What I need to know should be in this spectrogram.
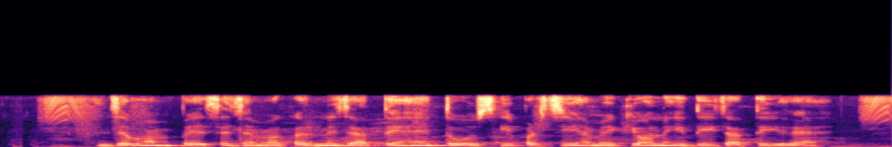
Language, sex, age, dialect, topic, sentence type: Hindi, female, 18-24, Awadhi Bundeli, banking, question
